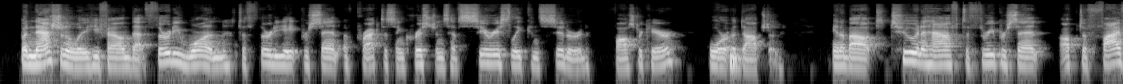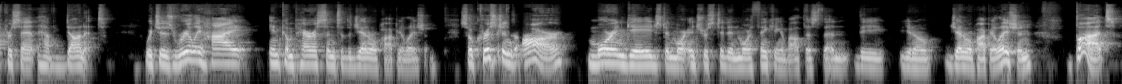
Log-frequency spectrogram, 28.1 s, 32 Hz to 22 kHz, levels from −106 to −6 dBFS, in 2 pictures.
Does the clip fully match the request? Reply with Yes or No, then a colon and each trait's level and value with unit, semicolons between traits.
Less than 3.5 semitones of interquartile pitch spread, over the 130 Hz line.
No: average, 3.8 semitones; medium, 140 Hz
